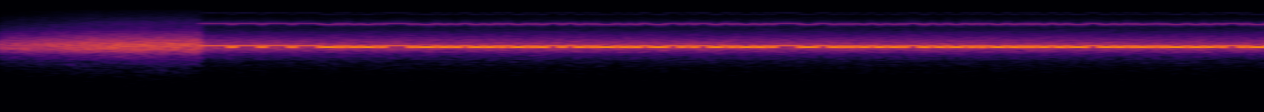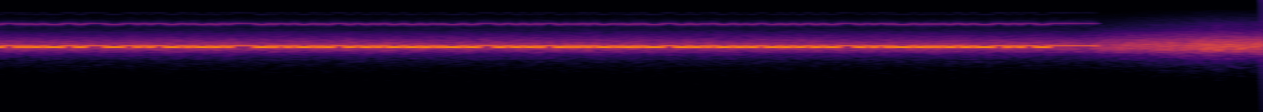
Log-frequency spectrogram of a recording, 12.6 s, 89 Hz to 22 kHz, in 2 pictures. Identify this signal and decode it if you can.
RTTY (50 baud, 170 Hz shift), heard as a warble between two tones, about 2200 Hz centre, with radio static and a narrow filter. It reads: EL ABUELO, ORIGINARIO DE KOSOVO, HABIA EMIGRADO AL IMPERIO.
